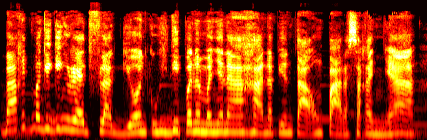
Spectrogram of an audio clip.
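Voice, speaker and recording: A woman playing a bubbly, persuasive young matchmaker friend in a Tagalog radio drama, animated and coaxing. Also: on the high side, fairly quick, faint music behind. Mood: persuasive, boastful.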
